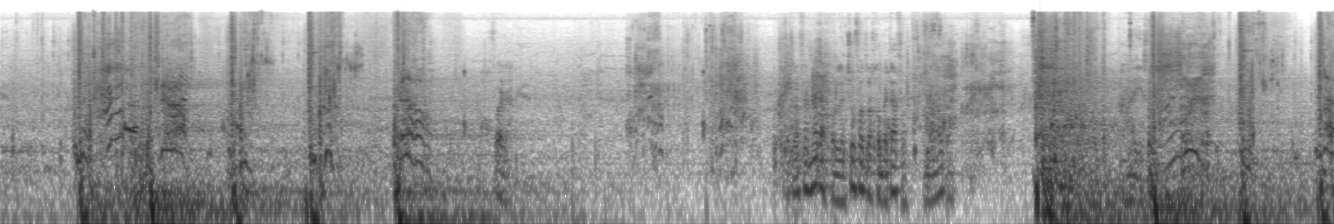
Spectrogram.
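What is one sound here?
A metal pipe strikes flesh with heavy thuds.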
